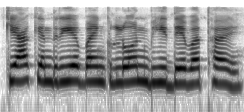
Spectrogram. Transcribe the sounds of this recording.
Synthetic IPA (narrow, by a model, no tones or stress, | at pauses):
kejakẽnd̪ɾijəbə̃ɪ̃ŋklonbʱid̪ebət̪ɦəj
